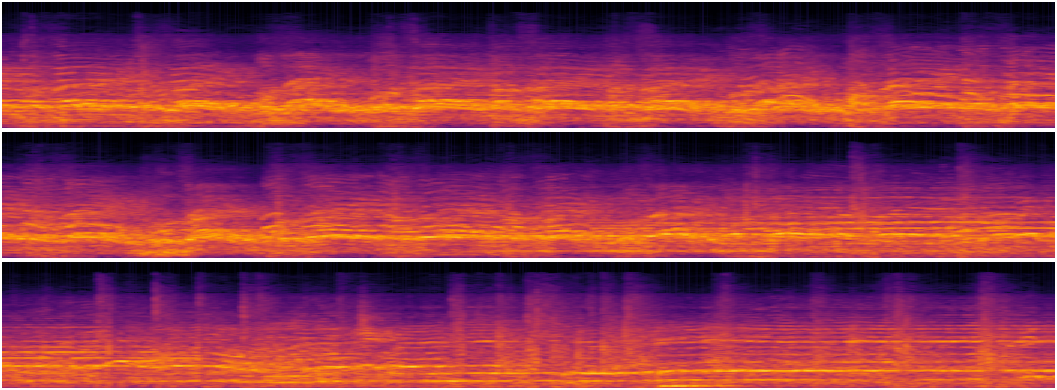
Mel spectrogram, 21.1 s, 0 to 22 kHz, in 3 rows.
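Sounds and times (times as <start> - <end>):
crowd of men chanting: 0.0 - 21.0.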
